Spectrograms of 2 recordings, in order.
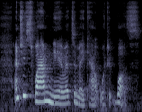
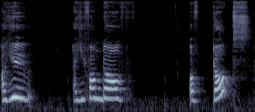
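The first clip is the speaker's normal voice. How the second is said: higher, halting question; hurried hesitant; 7 semitones higher, 5 dB louder, slower than usual. Acted. Alice nervously changing the subject. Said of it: "in a great hurry to change the subject".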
